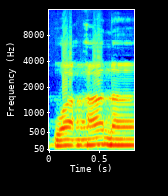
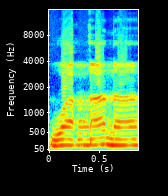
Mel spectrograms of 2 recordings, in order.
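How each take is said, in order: The two takes are said the same way.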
